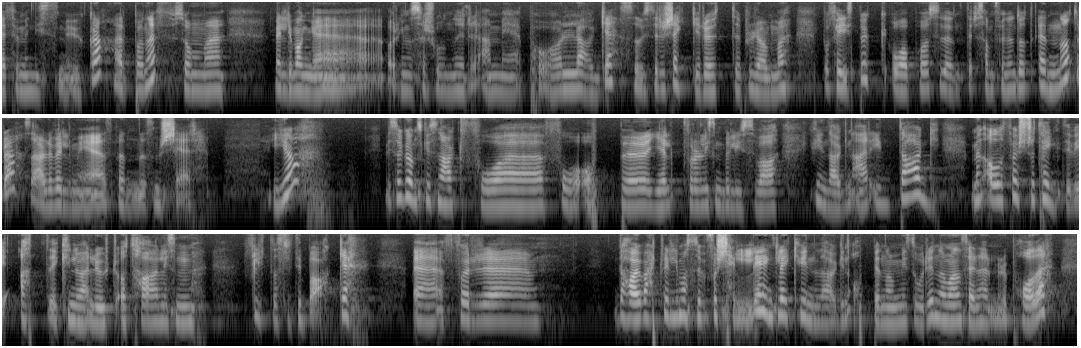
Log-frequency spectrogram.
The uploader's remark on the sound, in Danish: Live fra Biblioteket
